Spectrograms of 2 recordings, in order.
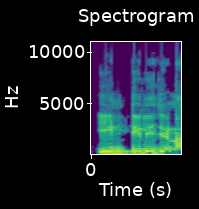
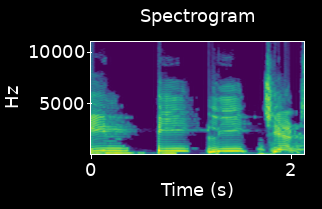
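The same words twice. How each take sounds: First: Said in the usual way. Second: ইন্টেলিজেন্ট very slow, split into four separate syllables. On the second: Shown as a demonstration. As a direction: break ইন্টেলিজেন্ট apart, a beat on each syllable. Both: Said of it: "সিলেবেলে ভাঙছে".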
